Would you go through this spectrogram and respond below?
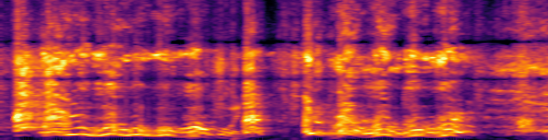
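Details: Henry, a Staffordshire Bull Terrier, excited at home in the evening as his owner returns from work, expecting a walk; two long wavering, yodel-like howling vocalizations with a brief dip between them.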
